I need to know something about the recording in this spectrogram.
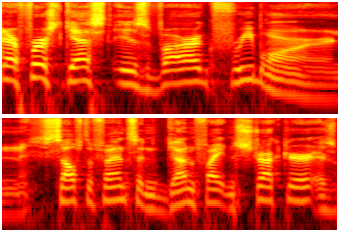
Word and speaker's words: Varg Freeborn: are you good good now did I I pronounced your name correctly right varg Freeborn yes that's that's correct yep excellent excellent welcome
